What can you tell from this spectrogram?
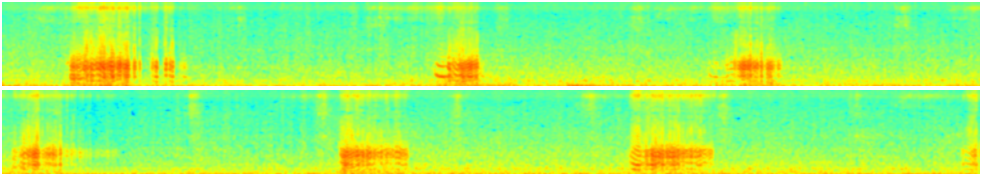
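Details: Snoring house cat, asleep with its eyes half open, gives six regular hoarse snores roughly every two and a half seconds, each a brief raspy inhalation, with a quiet steady room hum between breaths.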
